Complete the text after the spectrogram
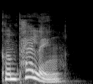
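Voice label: "compelling", British English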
